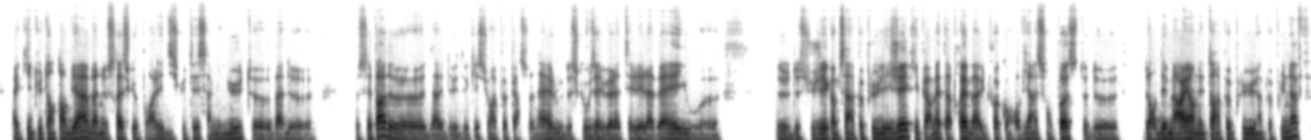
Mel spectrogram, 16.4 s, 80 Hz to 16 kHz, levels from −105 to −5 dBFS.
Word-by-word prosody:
avec - - -4
qui 110 - -6
tu 100 +1 -7
t'entends 100 +1 +1
bien. 115 +5 +6
Bah, 100 -3 +2
ne 105 +2 -5
serait-ce 105 +2 0
que - - -7
pour 85 - -7
aller 95 +3 -4
discuter 100 +1 -9
5 95 - -10
minutes, 100 +5 -5
heu, 85 0 -4
bah, - - 0
de 90 - -9 0.7
je - - -15
sais 100 +4 -4
pas, 150 +1 +10
de 90 - 0
de - - -4
de 85 0 -10
de - - -11
questions - - -10
un - - -6
peu - - -9
personnelles, 90 +6 -5
ou 90 -3 -9
de 85 0 -10
ce 85 - -14
que 90 - -13
vous 85 - -6
avez - - -2
vu - - -2
à - - +1
la - - -1
télé 85 +1 -4
la - - 0
veille 105 +1 +2
ou, 90 0 -10
heu, 80 -1 -11 0.7
de 90 0 -5
de 90 - -9
sujets 90 +5 -1
comme 95 - -1
ça, 100 +4 +1
un 100 - -4
peu 100 - -5
plus 100 +2 -3
légers, 105 +7 +5
qui 110 -7 -5
permettent 105 +2 0
après, 115 - +6
bah, - - +2
une 90 - -9
fois - - -2
qu'on - - -8
revient 110 - -4
à 100 -1 -2
son 90 -1 -12
poste, 115 +6 +3
de 95 -2 -7 0.4
de - - +2
redémarrer 105 +5 +6
en 110 -3 +5
étant 100 +1 +1
un 95 - -4
peu 110 - -3
plus 100 0 -2
un 100 - -7
peu 95 +1 -13
plus 115 - -6
neuf. 145 +5 +2
100 Hz, 270 wpm, -25 LUFS, 90-105 Hz, 0.7 s, pas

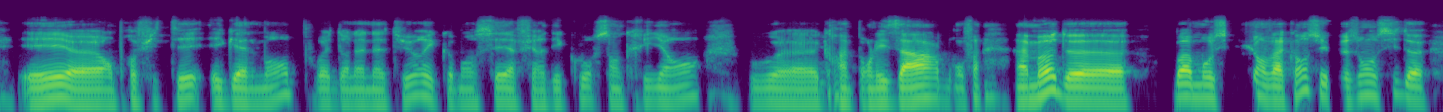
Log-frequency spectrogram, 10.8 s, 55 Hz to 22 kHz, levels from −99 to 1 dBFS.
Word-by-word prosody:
et 110 +5 +3
heu, 95 0 +4
en 90 -1 -2
profiter 105 +4 -5
également 100 +5 -3
pour 95 - -6
être 90 - -9
dans 95 +1 -7
la 95 0 -4
nature 90 +9 -5
et 120 - -2
commencer 95 +1 -4
à 95 - -2
faire 90 +1 -6
des 95 0 -9
courses 110 +1 -3
en 95 -2 -8
criant. 105 +5 -6 0.4
Ou, 100 0 -5
heu, 95 -1 -2
grimpant 100 +1 -6
les 100 0 0
arbres 110 0 +6
enfin, 100 - -6 0.3
un 105 - +4
mode: 125 +4 +5
«Heu, 100 -2 +6 0.4
bah, 130 -1 +6
moi 120 0 -2
aussi 105 - 0
je - - -15
suis - - -2
en - - -3
vacances, 110 - +2
j'ai 130 - -1
besoin 130 +5 -2
aussi 135 +3 -1
de, 110 -5 +1
100 Hz, 210 wpm, -23 LUFS, 95-115 Hz, 0.4 s, arbres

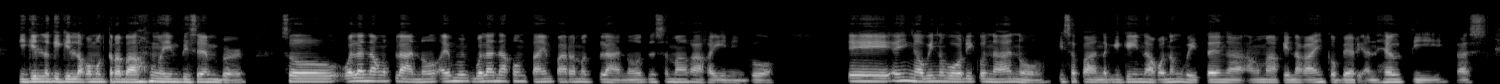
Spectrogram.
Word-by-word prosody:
gigil 130 +2 +3
na - - +1
gigil 125 +1 +3
akong 120 0 +2
magtrabaho 120 +1 +4
ngayong 120 -1 +2
December 115 -3 0 0.4
so 140 - +1 0.5
wala 155 +3 +6
na 155 -1 +2
akong 145 0 -4
plano 125 -2 0
ay 135 - +3
wala 145 -2 +2
na 150 -1 +1
akong 145 -1 -4
time 125 +2 -2
para 120 0 -3
magplano 105 -4 -4
do'n 115 - -7
sa 125 - -12
mga 115 -2 -2
kakainin 100 -2 -6
ko. 100 0 -6 0.7
Eh, 145 +1 +3
ayun 170 +1 +2
nga 135 - +3
wino-worry 135 -1 0
ko 135 - -3
na 120 0 -1
ano, 100 -3 -4
isa 115 +3 -5
pa, 115 -3 -1
nagge-gain 110 +3 -3
na 115 - 0
ako 110 0 0
ng 120 +2 -3
weight 105 -2 -5
dahil 110 0 +4
nga 100 -1 -4
ang 105 +1 -6
mga 105 -1 -3
kinakain 105 +1 -1
ko - - -4
very 105 0 -1
unhealthy, 110 0 -3
ta's 100 0 -8
115 Hz, 190 wpm, -23 LUFS, 105-130 Hz, 0.7 s, wala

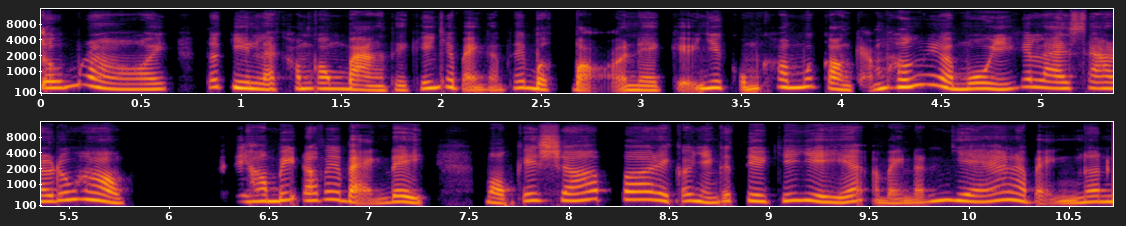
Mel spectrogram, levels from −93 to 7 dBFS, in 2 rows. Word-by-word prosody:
đúng 280 +5 +2
rồi. 230 -4 0 0.2
Tất 315 0 -6
nhiên 270 -3 +7
là 225 - +2
không 245 +2 -2
công 245 -1 +1
bằng 200 -4 +2
thì 190 - -5
khiến 265 +8 +2
cho 310 - 0
bạn - - -4
cảm - - -9
thấy 285 - -2
bực 235 -5 +2
bội - - -3
nè. 190 -1 +1
Kiểu - - -7
như, 275 +2 +5
cũng 255 -2 -4
không 300 +2 +2
có - - 0
còn 235 -4 +2
cảm 245 +7 -1
hứng 320 +4 +5
để 395 - -4
mà 330 - +5
mua 245 +2 +3
những 230 0 0
cá 325 - -2
live 275 -4 +1
sau 260 0 -2
nữa, 255 - +2
đúng 320 +5 0
hông? 295 -10 +3 0.6
Thì 255 - -8
hông 265 +1 +2
biết 310 +5 +1
đối 300 0 -1
với 340 0 -2
bạn - - 0
đi, 240 -4 +3 0.3
một 200 -4 0
cái 295 +2 -1
shop 305 +4 0
á, 340 0 +2
thì 290 - +2
có 275 +2 -5
những 245 -6 +1
cái 275 - -4
tiêu 280 -1 0
chí 290 +5 -2
gì 245 -8 +2
á, 245 +4 0
mà - - -10
bạn 95 0 -6
đánh 290 - -2
giá 280 -1 +1
là 310 - +2
bạn 235 - -6
nên 245 +2 +1
260 Hz, 340 wpm, -18 LUFS, 235-300 Hz, 0.6 s, nhiên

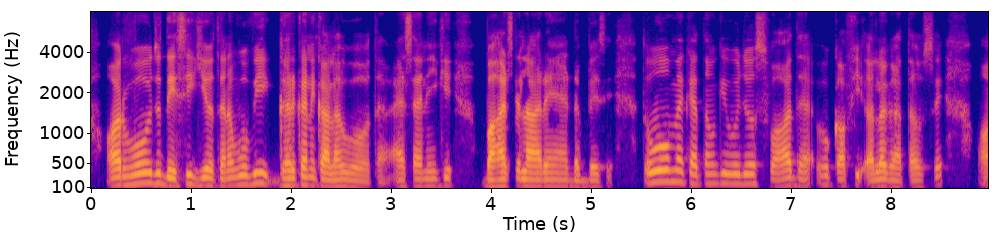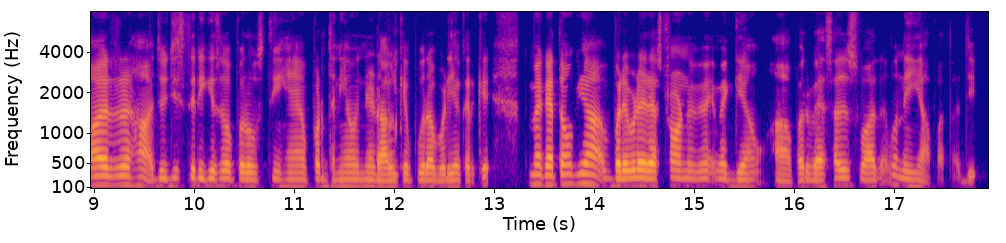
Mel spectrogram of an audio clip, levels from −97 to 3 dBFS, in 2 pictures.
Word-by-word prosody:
और 135 +2 +6
वो 160 +4 +4
जो 165 - +2
देसी 130 +1 +3
घी 130 -1 -3
होता 125 -2 +2
है - - +1
ना, 125 - +2
वो 150 0 +1
भी 165 +2 +1
घर 125 0 +3
का 140 +2 +4
निकाला 115 -4 +3
हुआ 110 -2 -1
होता 100 -1 -7
है, - - -1
ऐसा 120 +2 -1
नहीं 120 0 -6
कि 130 +2 -4 0.3
बाहर 115 +1 +7
से 125 - -4
ला 115 -1 +6
रहे 115 0 0
हैं, 110 -1 -4
डब्बे 105 +1 -3
से। - - -17 0.3
तो 170 - +1
वो 190 +1 +7
मैं 190 -1 -1
कहता 160 -1 -1
हूँ 160 0 -6
कि 165 - -3
वो 160 0 -1
जो 160 0 -1
स्वाद 125 -3 -1
है, 115 - -3
वो 145 - -5
काफ़ी 120 -1 -1
अलग 115 0 +2
आता 105 0 -4
है 110 - -2
उससे 125 +7 -8 0.4
और 145 0 +3
हाँ, 135 -6 0
जो 125 +2 -5
जिस 130 +1 -9
तरीके 125 -2 -2
से 125 - -7
वो 125 - +1
परोसती 115 0 -3
है, 115 0 -5
ऊपर 115 +2 -3
धनिया-वनिया 115 0 -4
डाल 105 0 +1
के 115 - -2
पूरा 110 0 -1
बढ़िया 110 +1 -2
करके। - - -5
तो 155 - -17
मैं 155 -1 +2
कहता 150 +1 +4
हूँ 160 0 -3
कि 165 - -3
हाँ, 155 -5 +3
बड़े-बड़े 125 +1 +5
रेस्टोरेंट 125 0 +1
में, 120 - -6
मैं 125 - -4
मैं 120 -3 -4
गया 115 0 -2
हूँ, 115 - -11
हाँ, 105 -1 -2
पर 110 +1 -3
वैसा 110 +3 -1
जो 130 - -1
स्वाद 115 -3 -3
है - - -12
वो 150 - -8
नहीं 120 -3 -5
आ 100 - -6
पाता। - - -18
जी। - - -11
120 Hz, 275 wpm, -24 LUFS, 115-140 Hz, 0.4 s, बाहर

